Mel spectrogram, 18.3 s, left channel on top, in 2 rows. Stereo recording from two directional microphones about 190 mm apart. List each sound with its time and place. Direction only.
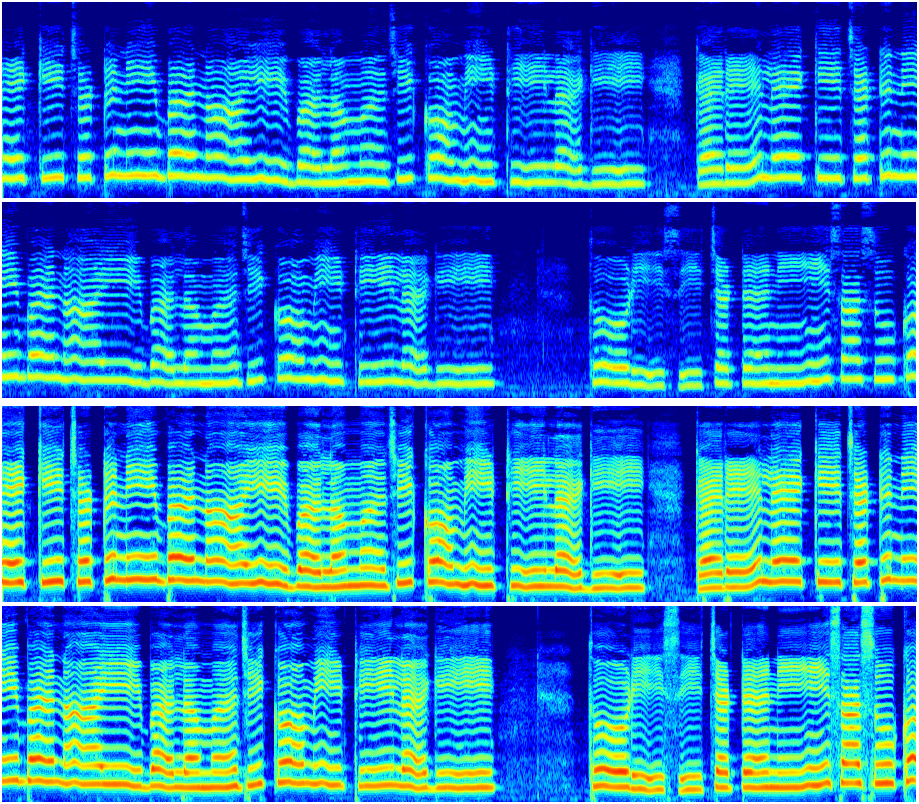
0.0 s mantra: 55° right (ahead or behind)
